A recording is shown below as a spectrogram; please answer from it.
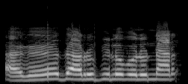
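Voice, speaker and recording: A woman's voice: a little high, steady tone, moderate pace, smooth, no echo, muffled recording, lightly acted. A woman acting a stubborn drunk village husband, slurring and groaning as he insists. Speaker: comic actor.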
